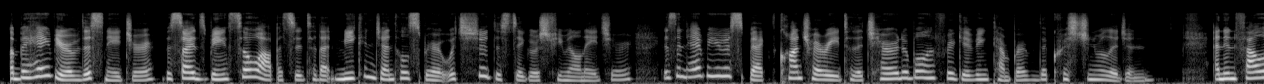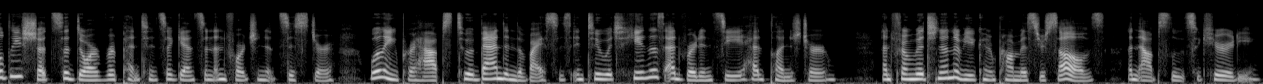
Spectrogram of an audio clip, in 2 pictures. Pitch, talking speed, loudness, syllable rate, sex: 235 Hz, 170 wpm, -19 LUFS, 5.9 syllables/s, female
